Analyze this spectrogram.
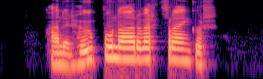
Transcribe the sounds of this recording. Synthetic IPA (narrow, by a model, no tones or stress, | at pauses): hanːɛɾ̥ɦʏɣpunaðaɾvɛr̥kfɾajðiŋkʏɾ̥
